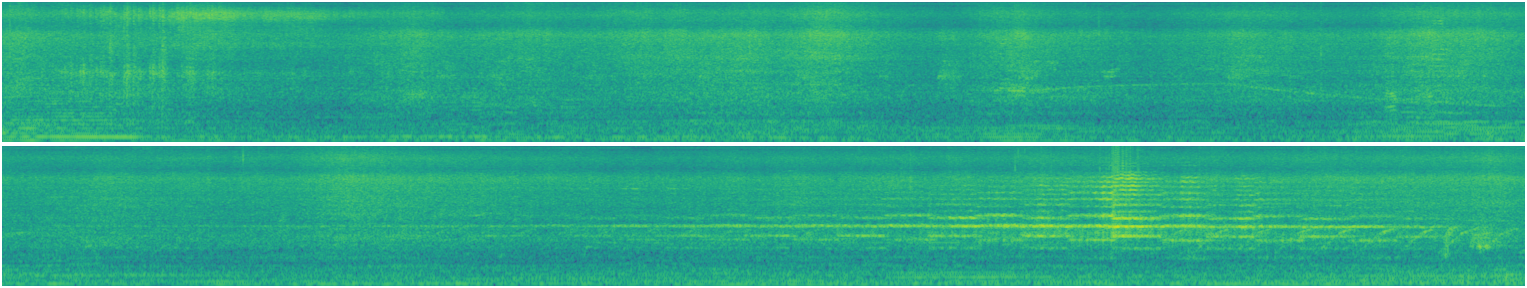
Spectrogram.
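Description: A siren sounds over a steady low rumble. About ten seconds in it makes a slow rising-and-falling sweep, and from about halfway it holds a steady high tone.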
